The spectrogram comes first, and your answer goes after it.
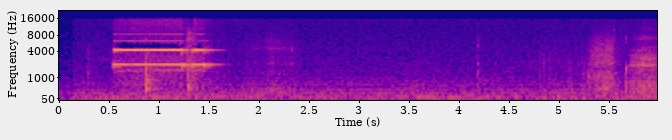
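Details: Starlink internet UPS battery backup switched on with 120 V input, full battery and zero load: a single steady high beep of about a second, then a quiet hum, which is the normal power-on signal.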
